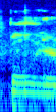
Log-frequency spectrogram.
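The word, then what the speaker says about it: Beaulieu: Bullier. I think it's Bulliu. He says Bullier, so I guess it's user's choice.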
